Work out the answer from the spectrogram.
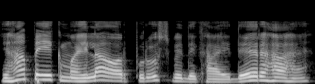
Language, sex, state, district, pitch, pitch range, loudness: Hindi, male, Jharkhand, Ranchi, 160 Hz, 145-185 Hz, -14 LUFS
